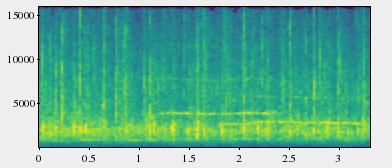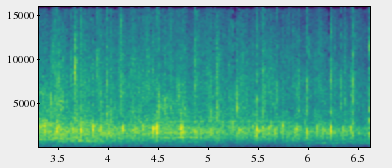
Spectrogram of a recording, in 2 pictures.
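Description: A crowd applauds with loud, steady clapping that slowly fades a little.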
